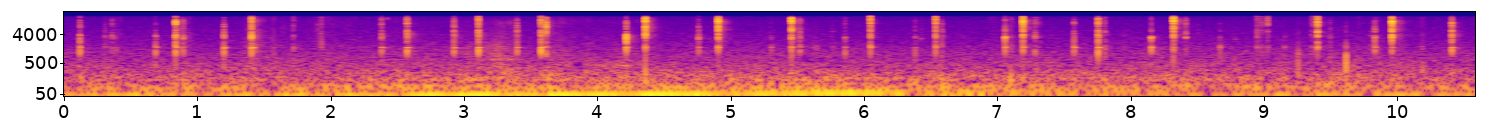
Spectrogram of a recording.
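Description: Buttons on a pair of Sudio Regent headphones being pressed over and over: a run of sharp plastic clicks, irregular, about two or three a second.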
